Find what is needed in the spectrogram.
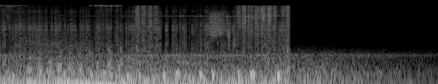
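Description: Glitch sound effect for a logo animation: a deep low swell with harsh crackling static over it. The static cuts off suddenly about three seconds in, and the low sound then fades away.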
